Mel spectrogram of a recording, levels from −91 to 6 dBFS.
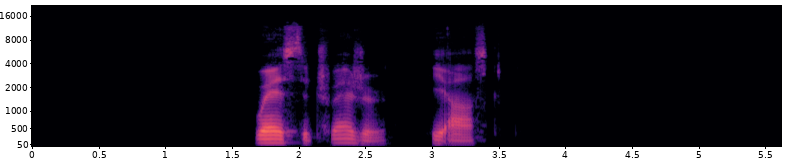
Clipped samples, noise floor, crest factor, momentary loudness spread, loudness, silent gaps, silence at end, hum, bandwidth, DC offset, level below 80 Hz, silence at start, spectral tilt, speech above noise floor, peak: under 0.1%; under -90 dBFS; 24 dB; 15 LU; -34 LUFS; none; 2.2 s; 50 Hz at -70 dBFS; 13 kHz; under 0.1%; -80 dBFS; 1.7 s; -3.5 dB/octave; over 57 dB; -14 dBFS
